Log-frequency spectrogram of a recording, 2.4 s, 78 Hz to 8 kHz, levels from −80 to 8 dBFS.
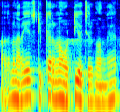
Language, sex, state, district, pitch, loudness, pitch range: Tamil, male, Tamil Nadu, Kanyakumari, 135 Hz, -14 LUFS, 125-140 Hz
